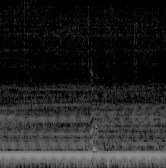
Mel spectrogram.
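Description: Home espresso machine's pump running with a steady buzzing hum while espresso pours into the cup below the portafilter.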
